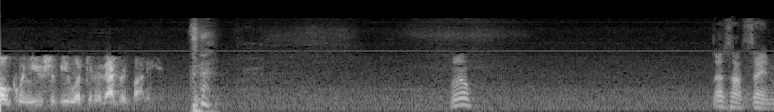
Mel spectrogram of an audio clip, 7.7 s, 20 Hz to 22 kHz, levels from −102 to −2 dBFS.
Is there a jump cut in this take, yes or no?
no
